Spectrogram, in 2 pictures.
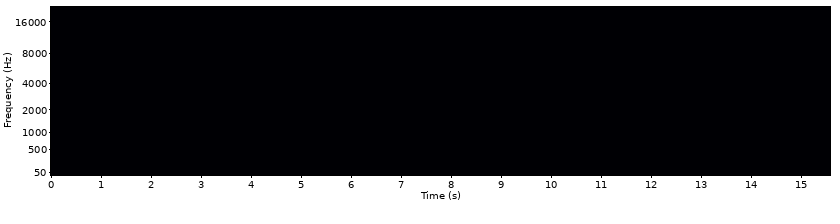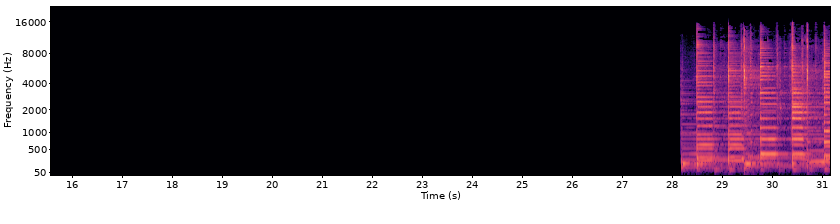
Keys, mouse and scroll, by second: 2.3 shift+Page_Up, 3.7 click, 5.6 c, 6.3-17.8 drag, 18.3-20.8 drag, 20.8-25.5 ctrl+drag, 28.5 F3, 29.3 click, 30.9 shift+F2.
